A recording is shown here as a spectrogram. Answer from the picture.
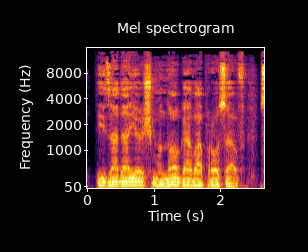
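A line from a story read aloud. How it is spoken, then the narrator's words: Muttered through clenched teeth. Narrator (Russian): сквозь зубы процедил воевода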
